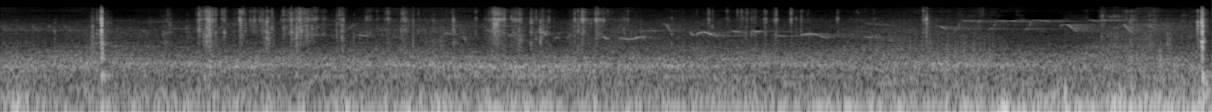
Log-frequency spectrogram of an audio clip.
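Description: Wind buffeting the microphone in a steady low rumble, with scattered small clicks as the rod, reel and lure are handled. A faint bird call warbles for a second or two near the middle.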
